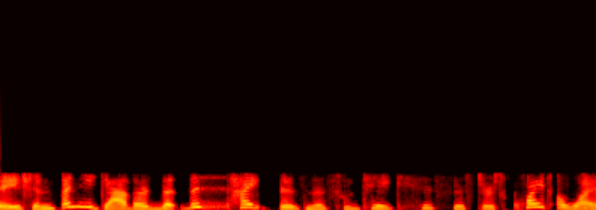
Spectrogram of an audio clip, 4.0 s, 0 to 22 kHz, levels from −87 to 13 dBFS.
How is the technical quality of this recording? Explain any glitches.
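The technical quality is poor. The speech runs through a low-bitrate codec from start to finish, and it breaks up twice where packets went missing.

The G.729 codec is audible throughout. The sound points to G.729A at about 8 kbit/s. It rebuilds the voice from a vocal tract filter, a pitch predictor and a few pulses per frame. Nothing above 4 kHz survives. The voice stays intelligible but sounds rough and plainly synthetic.

VoIP packet loss concealed by the speech codec occurs twice. The first is from 1.33 to 1.53 s. About 180 ms of audio is gone, which fits nine 20 ms packets. The second is from 2.93 to 3.01 s, with about 80 ms lost, consistent with four packets. In each gap the decoder repeats its last pitch and filter at falling gain. The voice smears into a fading sound. It stays weak briefly after packets return.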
